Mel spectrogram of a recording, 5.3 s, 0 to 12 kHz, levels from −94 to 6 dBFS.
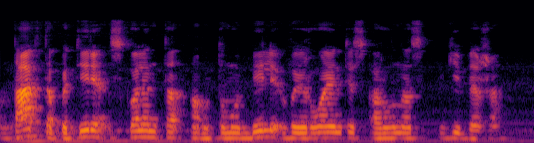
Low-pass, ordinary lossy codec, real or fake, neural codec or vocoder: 7.2 kHz; AAC, 64 kbps; real; none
